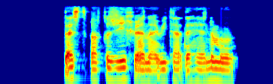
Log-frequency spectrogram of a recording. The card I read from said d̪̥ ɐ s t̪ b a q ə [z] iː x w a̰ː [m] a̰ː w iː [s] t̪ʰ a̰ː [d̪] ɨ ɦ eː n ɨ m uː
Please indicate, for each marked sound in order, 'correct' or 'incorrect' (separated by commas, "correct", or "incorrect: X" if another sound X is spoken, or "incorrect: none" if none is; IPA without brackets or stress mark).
incorrect: ʒ, incorrect: n, incorrect: none, correct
